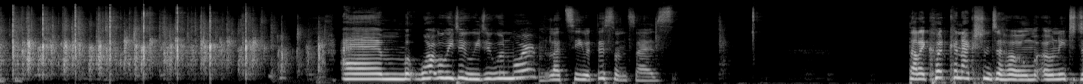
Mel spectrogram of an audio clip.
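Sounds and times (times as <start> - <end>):
audience applause: 0.0 - 3.4
speech: 3.4 - 6.8, 9.1 - 10.8.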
